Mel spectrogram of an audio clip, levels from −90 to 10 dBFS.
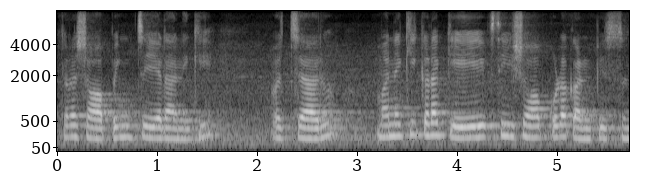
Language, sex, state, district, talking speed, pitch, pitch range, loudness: Telugu, female, Telangana, Hyderabad, 75 wpm, 200 Hz, 185-215 Hz, -18 LUFS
